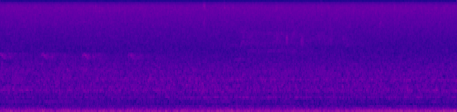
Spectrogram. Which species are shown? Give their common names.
Northern Cardinal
